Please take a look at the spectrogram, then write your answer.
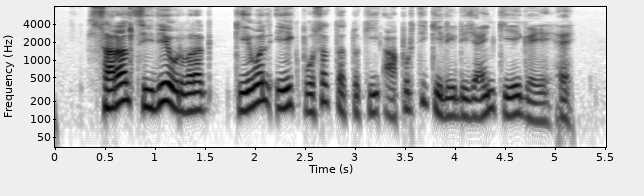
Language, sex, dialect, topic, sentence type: Hindi, male, Marwari Dhudhari, agriculture, statement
